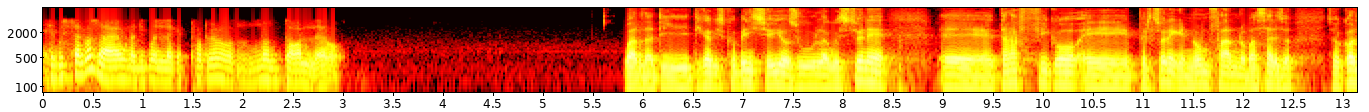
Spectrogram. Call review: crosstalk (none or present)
none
